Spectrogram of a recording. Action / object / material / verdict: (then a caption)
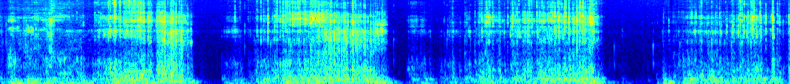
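scrape / silicone bristled glove scraped with plastic toy hands / silicone / none. Plastic toy hands scrape across the bristle pattern of a purple bristled silicone scrubbing glove, shown bent in the middle. Four rough, rustling scraping passes, heavy in the low end with a bright hiss on top, are separated by short near-silent gaps.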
